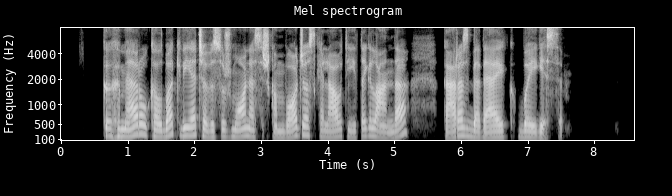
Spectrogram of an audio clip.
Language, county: Lithuanian, Klaipėda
